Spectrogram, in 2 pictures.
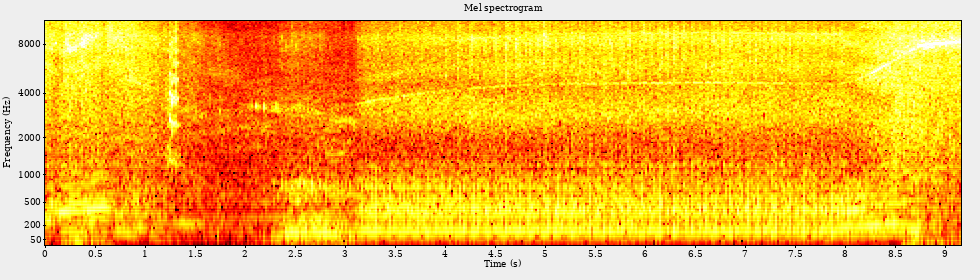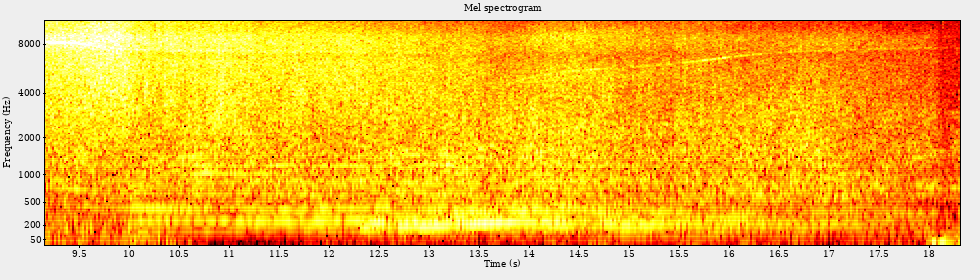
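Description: A drag race car at LS Fest bounces off its 2-step launch limiter, a loud, stuttering, harsh engine note that ramps up into a sustained roar as it pulls away, with a second burst of revving later.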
